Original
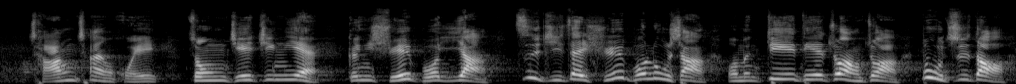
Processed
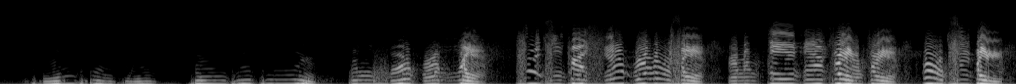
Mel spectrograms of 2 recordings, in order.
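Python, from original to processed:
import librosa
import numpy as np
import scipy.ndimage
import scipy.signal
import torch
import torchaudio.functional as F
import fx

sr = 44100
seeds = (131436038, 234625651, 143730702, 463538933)

y = fx.spec_gate(x, sr, threshold_db=-20, keep='strong')
y = np.abs(y)
y = fx.filter_sweep_lowpass(y, sr, from_hz=130.0, to_hz=2700.0, start_s=2.79, end_s=5.0, q=0.85)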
